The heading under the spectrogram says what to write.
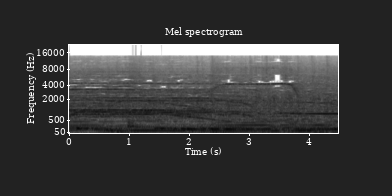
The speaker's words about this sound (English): So I want you to please welcome with a great hand clap offering my friend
